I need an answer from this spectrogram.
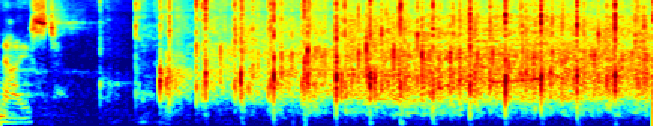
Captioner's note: applause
